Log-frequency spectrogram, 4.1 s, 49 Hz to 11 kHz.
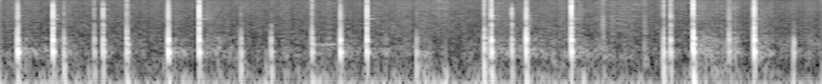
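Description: A blue box is tapped and scratched. Quick, dry taps come in an irregular rapid series, each a short click with a brief hollow tone around 400 Hz over a soft low thud and a bright edge. Faint scratching sits underneath, and each tap dies away almost at once.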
